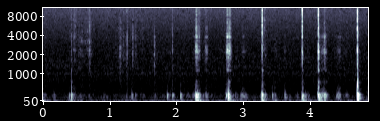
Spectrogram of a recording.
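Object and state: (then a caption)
Putty-filled metal microphone grille. A single wooden toothpick scratches and picks at the metal mesh grille of a Blue Yeti microphone head, held in one hand, to clean out green, red and yellow putty packed into it. Soft, low scraping and dull tapping run throughout, broken by eight sharper, brighter clicks that stop almost instantly.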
